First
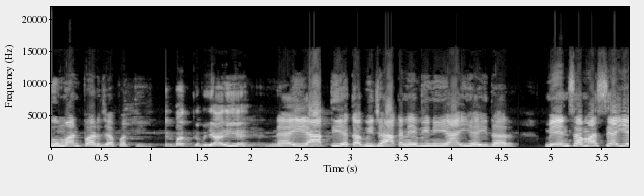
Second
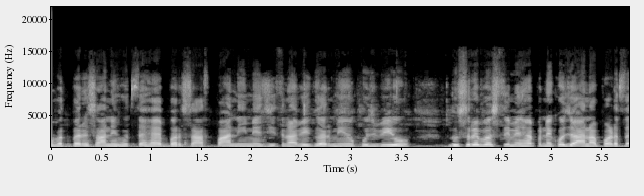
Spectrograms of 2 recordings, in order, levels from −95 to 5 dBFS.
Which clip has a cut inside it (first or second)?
first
